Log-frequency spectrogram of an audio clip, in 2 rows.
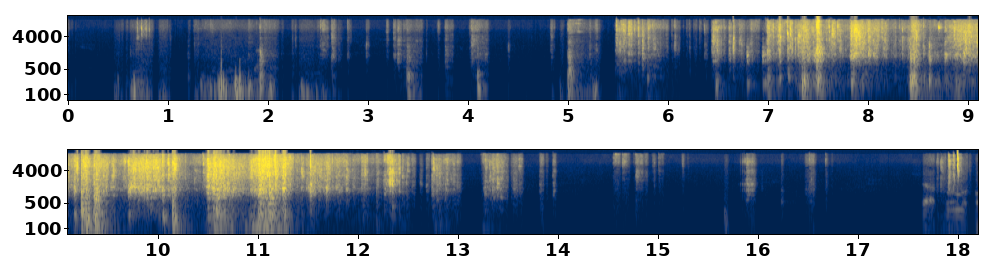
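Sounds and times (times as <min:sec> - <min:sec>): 
broken glass crunching under booted feet in a building: 0:05.0 - 0:14.0.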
